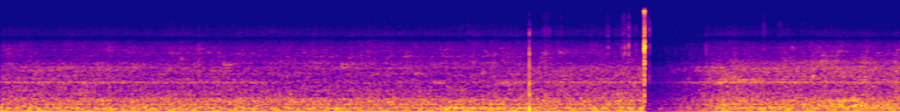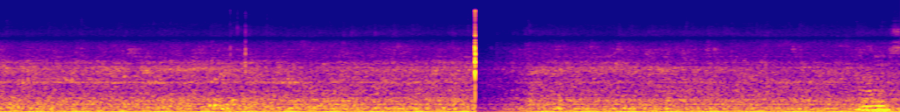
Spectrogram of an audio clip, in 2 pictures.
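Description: Steady hum and rush of a running reef aquarium's pumps and water flow, with a strong low hum underneath. Two sharp clicks, about six and a half and fourteen seconds in, each followed by a brief drop in level.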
